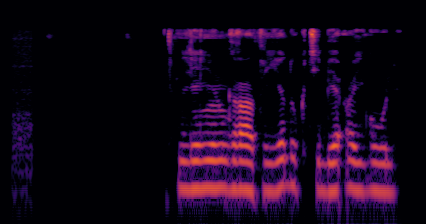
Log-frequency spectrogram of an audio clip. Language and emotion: Russian, neutral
